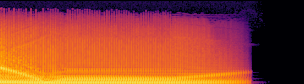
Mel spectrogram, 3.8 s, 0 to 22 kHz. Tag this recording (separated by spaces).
synth processed electro glitch-hop rave house hardcore sound bpm bass 909 club acid techno electronic porn-core 110 beat sub bounce dub-step noise synthesizer resonance effect 808 glitch dance trance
